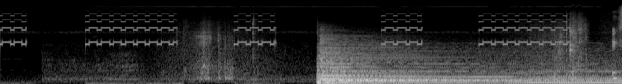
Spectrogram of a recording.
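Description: A telephone rings in repeated bursts of bright electronic trills, each burst followed by a short gap, over a low rumble that grows louder and denser partway through.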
